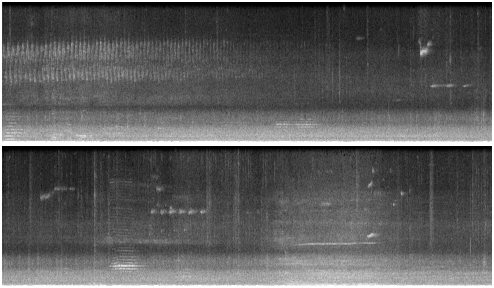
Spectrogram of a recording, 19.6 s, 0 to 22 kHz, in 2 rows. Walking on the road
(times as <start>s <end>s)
13.2s 19.6s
